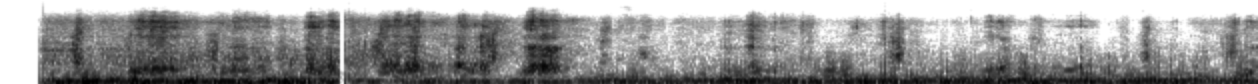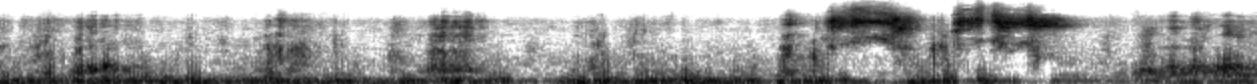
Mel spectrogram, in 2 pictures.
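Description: Long-tailed macaques calling, with two loud, shrill calls close together about ten and a half seconds in, over a steady low rumble.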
